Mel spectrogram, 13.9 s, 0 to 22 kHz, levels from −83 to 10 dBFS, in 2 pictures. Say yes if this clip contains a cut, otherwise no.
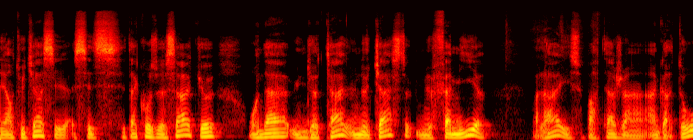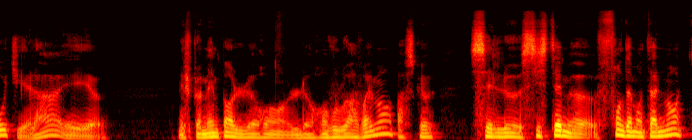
no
